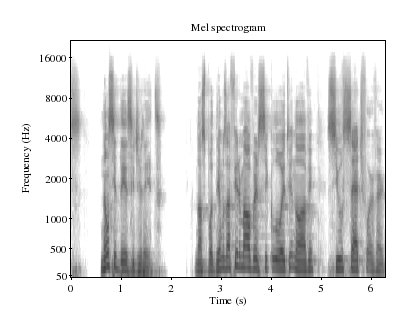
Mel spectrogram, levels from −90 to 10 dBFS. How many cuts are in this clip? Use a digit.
1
